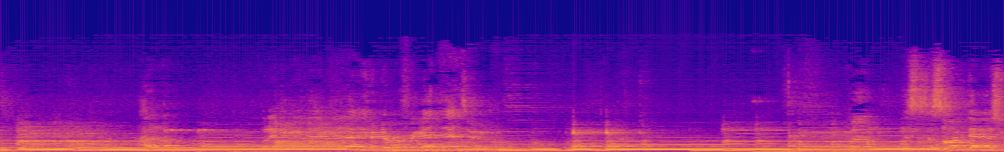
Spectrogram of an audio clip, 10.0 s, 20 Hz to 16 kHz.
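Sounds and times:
electric guitar: 0.0 - 10.0
live band playing held notes: 0.0 - 10.0.

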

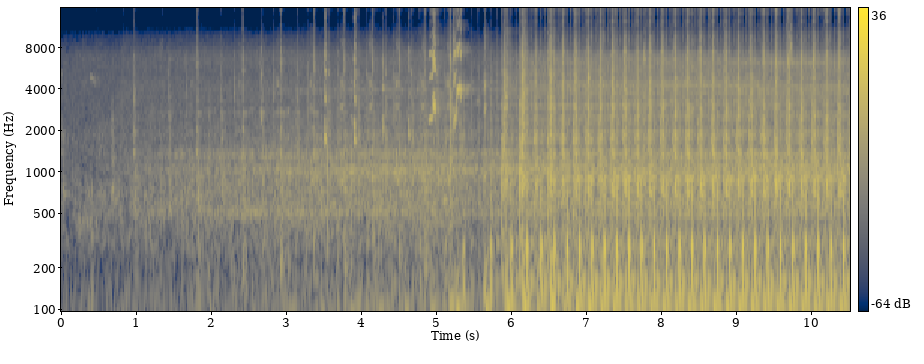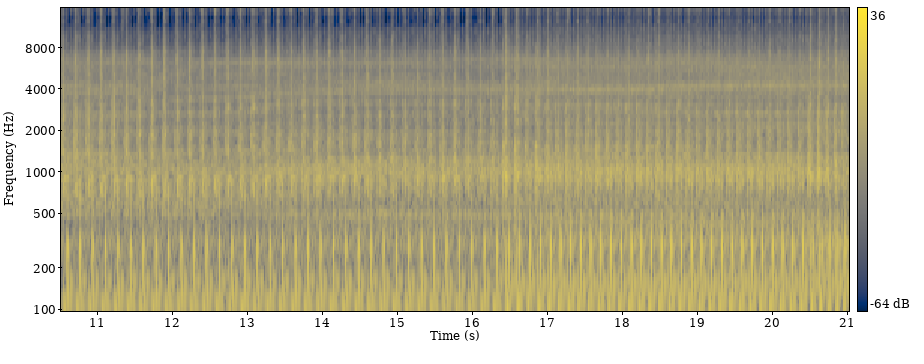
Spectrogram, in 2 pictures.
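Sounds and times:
diesel engine idling: 1.0 - 21.0.

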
